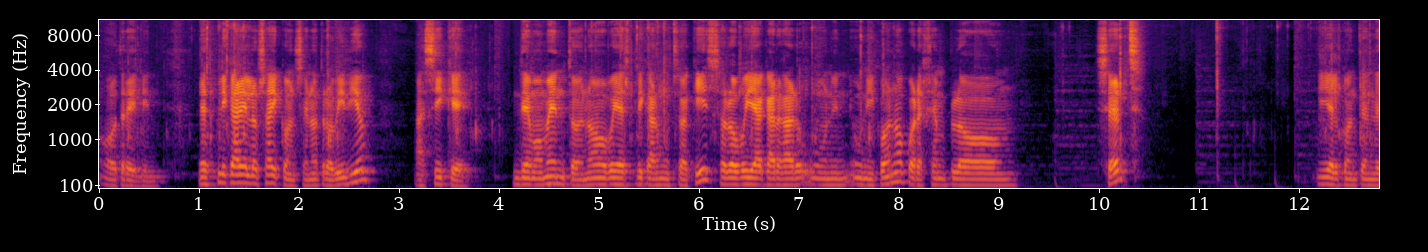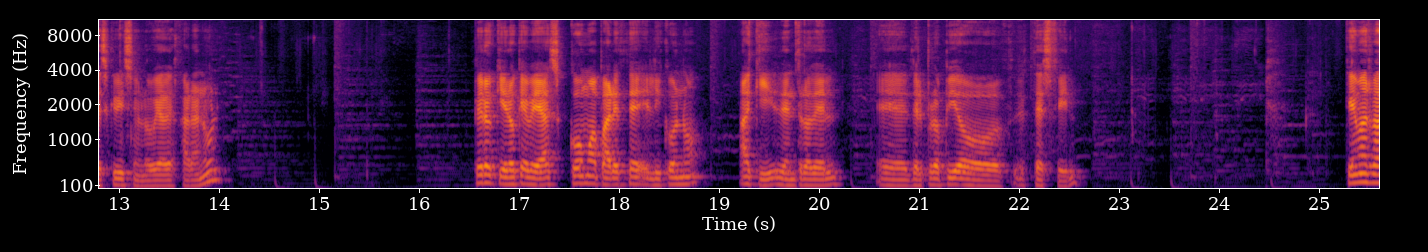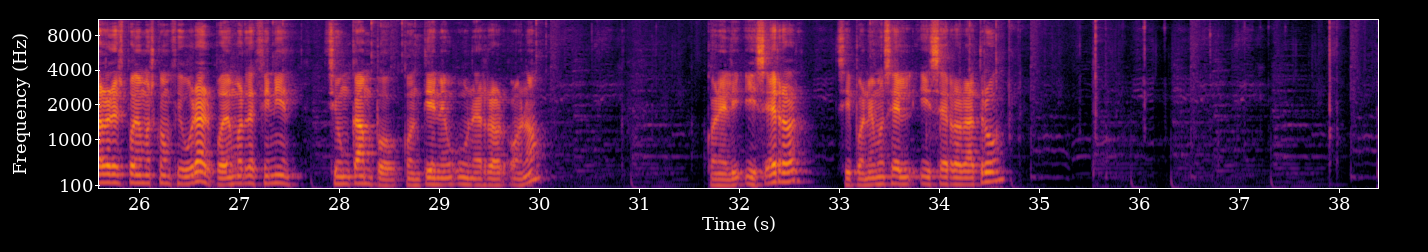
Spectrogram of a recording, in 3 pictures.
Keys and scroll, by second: 2.4 Return, 7.6 Return, 10.2 Return, 14.3 alt+super+l, 23.9 super+b, 30.4 alt+super+[, 35.5 Return.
